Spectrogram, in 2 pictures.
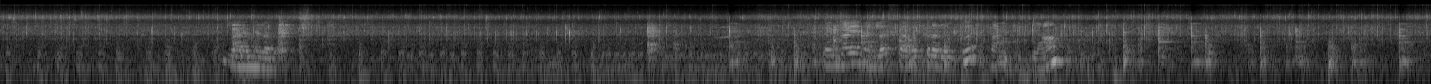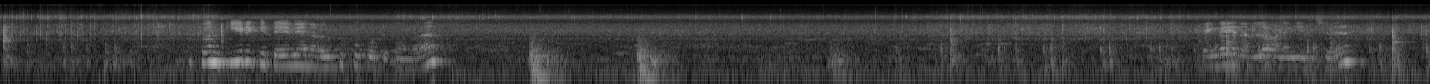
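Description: Sliced shallots and dried red chillies sizzling in hot oil in a stainless steel kadai, stirred with a spatula that scrapes and clicks against the pan. A few short wavering pitched sounds rise over the steady sizzle.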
